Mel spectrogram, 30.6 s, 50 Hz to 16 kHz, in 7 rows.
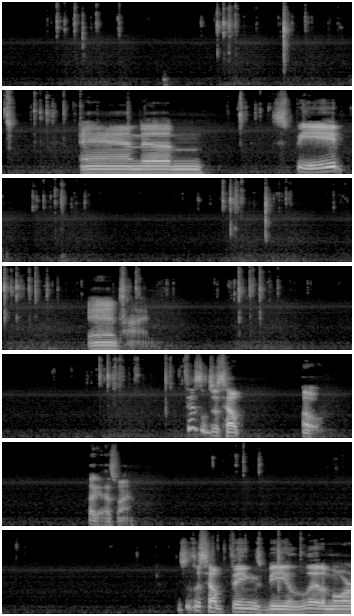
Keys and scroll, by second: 0.4-1.6 typing, 4.4-5.7 typing, 7.2-17.2 typing, 21.4 typing, 24.5-26.1 typing, 26.1 Up, 26.8-27.4 Left, 28.1 Left.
